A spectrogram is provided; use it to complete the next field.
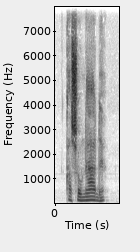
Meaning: brown sugar
- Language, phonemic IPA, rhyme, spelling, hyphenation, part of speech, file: Dutch, /ˌkɑ.sɔˈnaː.də/, -aːdə, cassonade, cas‧so‧na‧de, noun, Nl-cassonade.ogg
